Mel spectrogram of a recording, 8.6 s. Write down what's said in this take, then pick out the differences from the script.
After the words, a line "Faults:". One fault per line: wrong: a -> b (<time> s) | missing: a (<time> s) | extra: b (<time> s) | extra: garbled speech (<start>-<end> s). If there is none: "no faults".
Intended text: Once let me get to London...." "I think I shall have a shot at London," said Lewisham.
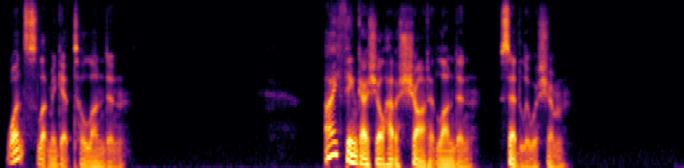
Once let me get to London...." "I think I shall have a shot at London," said Lewisham.
Faults:
no faults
